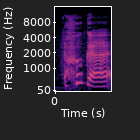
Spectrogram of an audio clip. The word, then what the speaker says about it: Hygge: And this is how we say it, Hygge. This is how it's pronounced, Hygge.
